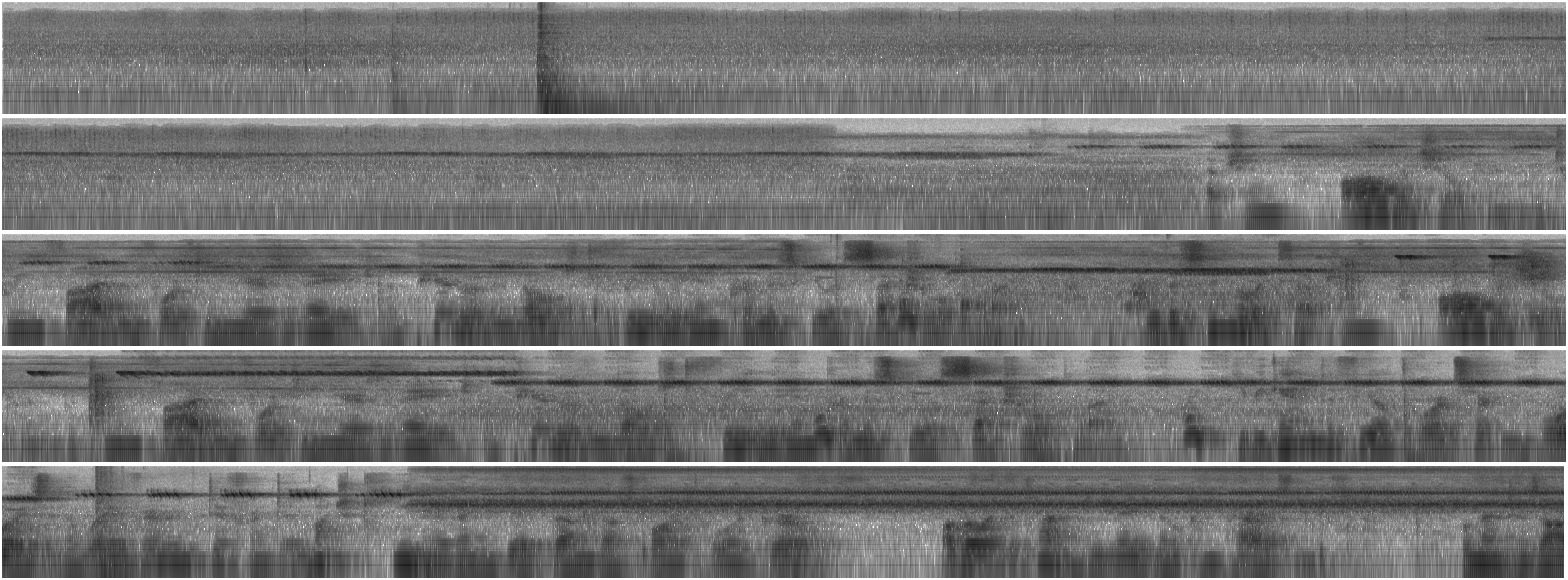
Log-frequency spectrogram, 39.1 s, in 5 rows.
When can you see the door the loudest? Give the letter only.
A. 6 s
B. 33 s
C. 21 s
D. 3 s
D.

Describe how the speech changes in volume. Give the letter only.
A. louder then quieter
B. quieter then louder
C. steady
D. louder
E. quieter
C.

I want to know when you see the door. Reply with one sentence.
The door can be heard from 1.9 to 3.4 s, from 19.8 to 20.7 s and from 31.7 to 32.2 s.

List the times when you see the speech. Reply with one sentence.
The speech can be heard from 13.8 to 39.0 s.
